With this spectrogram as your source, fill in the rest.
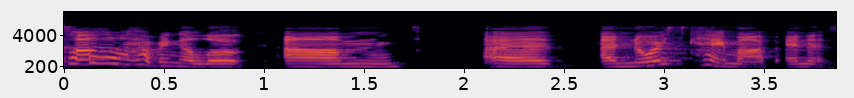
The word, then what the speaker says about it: Anois: And as I was having a look, Anois came up and it said, "How do you pronounce Anois?" And I thought, "Oh, what's this?" And I clicked on it, and it says it's Anish.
